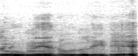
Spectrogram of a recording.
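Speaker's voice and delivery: low, soft nephew voice; a hint of the nephew, low and quiet; imitating nephew again. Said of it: "Nephew says".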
